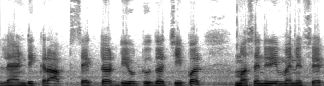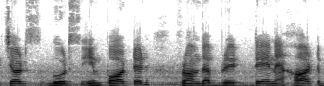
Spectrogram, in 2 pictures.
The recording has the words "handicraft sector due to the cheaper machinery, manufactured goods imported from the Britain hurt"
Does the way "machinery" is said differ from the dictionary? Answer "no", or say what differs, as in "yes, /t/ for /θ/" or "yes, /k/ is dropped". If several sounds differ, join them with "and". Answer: yes, /s/ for /ʃ/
